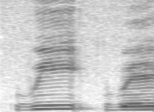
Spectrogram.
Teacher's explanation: 그래서 지금의 위 외 같이 이중모음 발음하는게 굳어져 버렸어요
